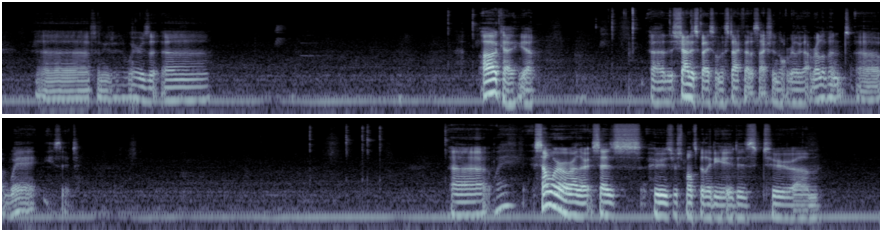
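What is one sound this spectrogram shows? A young man talks calmly and explains, close to a microphone, in bursts with pauses.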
